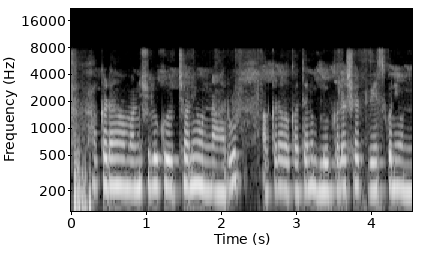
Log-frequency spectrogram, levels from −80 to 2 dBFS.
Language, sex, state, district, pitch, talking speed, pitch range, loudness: Telugu, female, Andhra Pradesh, Annamaya, 220 Hz, 145 wpm, 210-230 Hz, -15 LUFS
